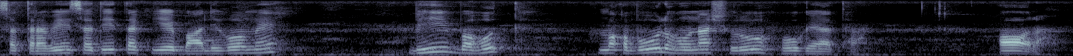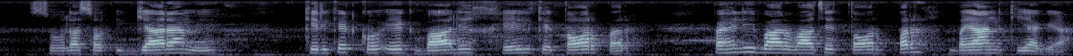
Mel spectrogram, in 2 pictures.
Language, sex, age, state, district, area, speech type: Urdu, male, 18-30, Bihar, Gaya, urban, spontaneous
